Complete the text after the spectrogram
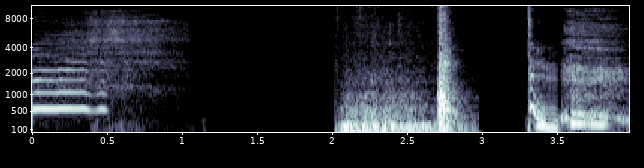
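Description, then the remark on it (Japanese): Storm shutters (amado) on a house window are slid shut: a rough, rumbling slide of the shutter lasting about a second, ending in a sharp clack, followed by a second scraping rattle. A brief breathy, tonal sound comes just before. “雨戸を閉めないでくれたらずっと見ていられたのに”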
